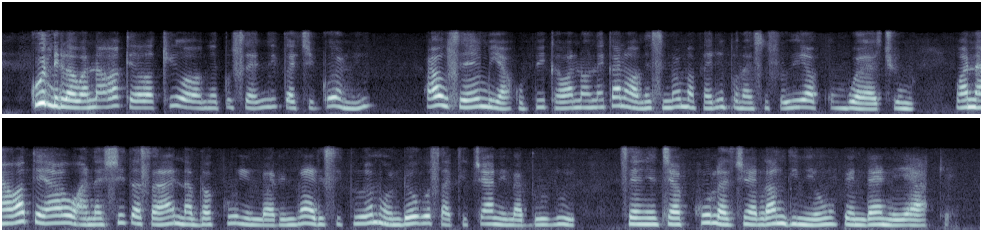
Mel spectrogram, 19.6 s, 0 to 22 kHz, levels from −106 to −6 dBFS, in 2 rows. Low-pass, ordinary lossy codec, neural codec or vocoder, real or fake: 7.2 kHz; Opus, 24 kbps; codec, 16 kHz, 0.8 kbps, ZipCodec; fake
